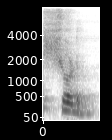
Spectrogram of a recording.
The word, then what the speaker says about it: should: और SHOULD शुड, इसको शुल्ड नहीं पढ़ेंगे, इसमें L साइलेंट रहता है, टॉक में L साइलेंट रहता है।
